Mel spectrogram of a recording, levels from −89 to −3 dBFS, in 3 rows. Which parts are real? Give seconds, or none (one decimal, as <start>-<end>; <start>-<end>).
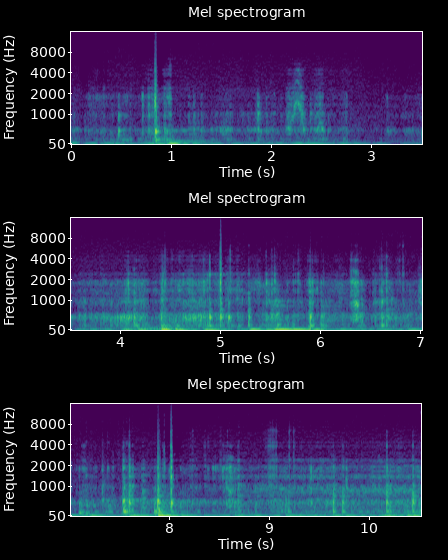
0.0-10.5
